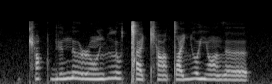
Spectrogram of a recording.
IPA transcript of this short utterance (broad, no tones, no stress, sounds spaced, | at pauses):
cʰ ɔ̃ q bʲ o n ɯ ɹ õ ʎ l u ǀ a cʰ ã tˤ ɘ ʎ o j ɔ̃ ð ə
